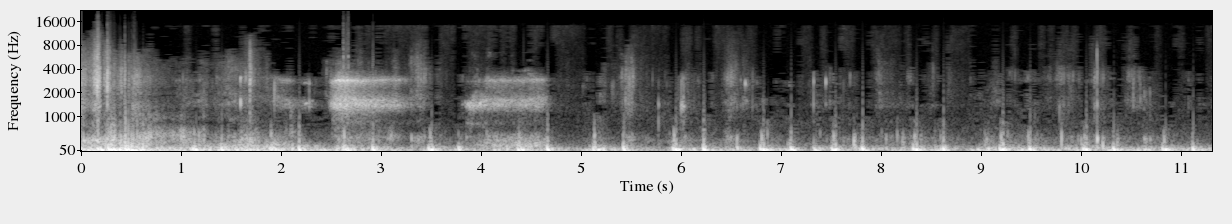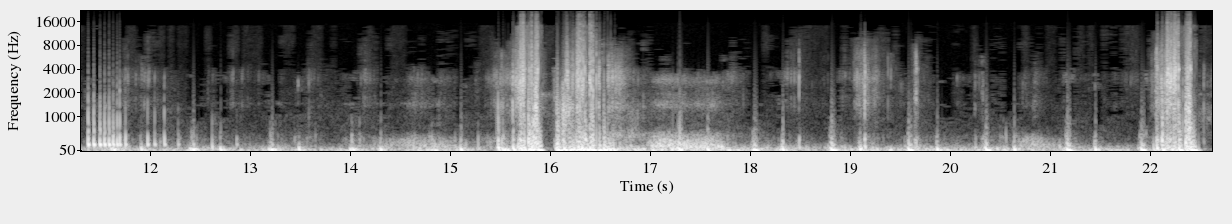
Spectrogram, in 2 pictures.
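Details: Child's normal heart sounds through a homemade mobile-phone stethoscope (stethoscope head joined to phone earphones): rapid low thumping heartbeat with heavy rubbing and handling noise.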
